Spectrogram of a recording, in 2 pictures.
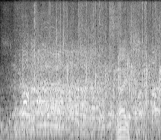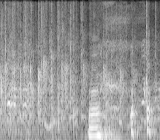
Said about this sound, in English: Nice. I don't know why they got a round of applause. Because I said it with such confidence. So skillfully done.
